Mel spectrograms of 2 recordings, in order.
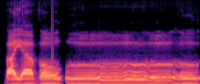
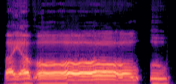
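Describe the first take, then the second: First: The stress falls on the final u. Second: The stress falls on vo, u trailing. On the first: The speaker calls it wrong. "it really shouldn't be vayavo u" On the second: The speaker calls it right. "put the accent on the O before the U"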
